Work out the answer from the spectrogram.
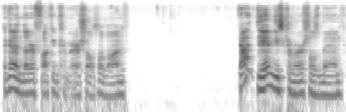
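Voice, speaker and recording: A man's voice: lowish voice, brisk, pushed and bright. A young man ranting casually to camera, swearing often and restarting his sentences. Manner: profane, rambling rant with many restarts. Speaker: vlogger.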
